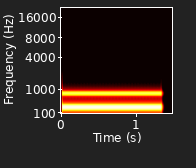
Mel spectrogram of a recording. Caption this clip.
Instrument samples > Synths / Electronic
04. FM-X ODD1 SKIRT0 C3root
FM-X, MODX, Montage, Yamaha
